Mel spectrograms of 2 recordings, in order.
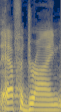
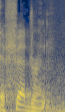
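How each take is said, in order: First: The last syllable has a long vowel. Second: The last syllable has a short vowel. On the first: The speaker calls it right. "you pronounce it ephedrine" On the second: The speaker calls it wrong. "not ephedrine"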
